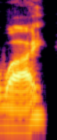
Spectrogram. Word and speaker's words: Horry: Horry County, that's Horry. Horry County. Horry? Yes, it's Horry. The H is silent.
